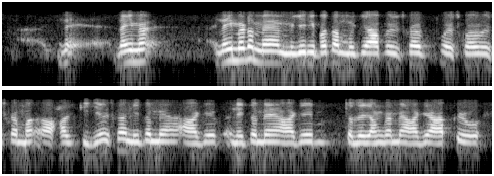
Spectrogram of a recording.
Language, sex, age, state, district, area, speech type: Urdu, male, 45-60, Delhi, Central Delhi, urban, conversation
